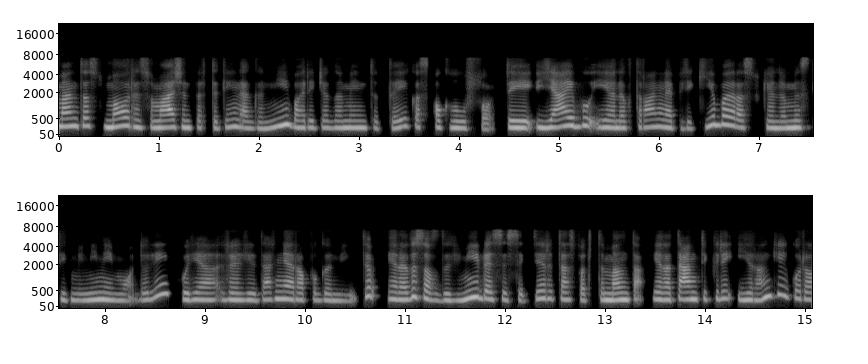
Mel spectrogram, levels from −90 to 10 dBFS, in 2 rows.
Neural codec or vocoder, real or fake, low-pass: codec, 24 kHz, 0.9 kbps, WavTokenizer, large speech release; fake; 7.2 kHz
